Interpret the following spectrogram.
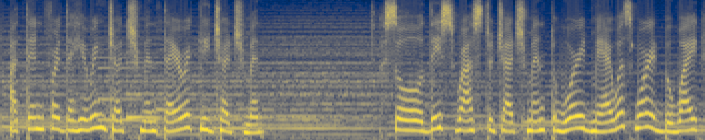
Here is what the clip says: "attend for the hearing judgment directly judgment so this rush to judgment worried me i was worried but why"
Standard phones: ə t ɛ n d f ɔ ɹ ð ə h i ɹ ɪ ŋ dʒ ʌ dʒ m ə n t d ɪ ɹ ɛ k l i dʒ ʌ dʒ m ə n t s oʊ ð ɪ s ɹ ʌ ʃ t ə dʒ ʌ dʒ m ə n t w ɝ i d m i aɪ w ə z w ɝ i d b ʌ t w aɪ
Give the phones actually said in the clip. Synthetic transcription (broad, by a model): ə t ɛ n f ɔ ɹ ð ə h i ɹ ɪ ŋ dʒ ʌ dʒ m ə n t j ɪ ɹ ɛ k l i dʒ ʌ dʒ m ə n t s oʊ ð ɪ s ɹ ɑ s t ə dʒ ʌ dʒ m ə n t w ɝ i d m i aɪ w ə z w ɝ i d b ʌ t w aɪ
